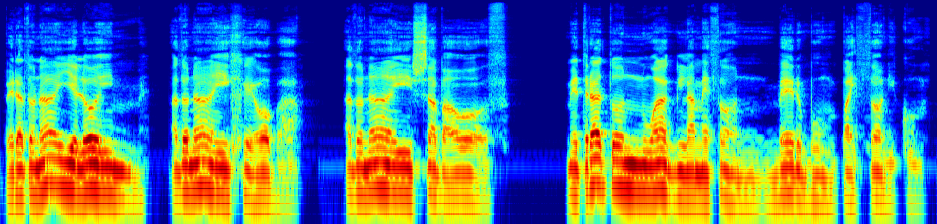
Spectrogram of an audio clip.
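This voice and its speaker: A man voicing a young male occultist in an audiobook, intoning a solemn ritual incantation slowly and monotonously. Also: fairly low pitch. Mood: solemn, incantatory. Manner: slow, monotonous, intoned chanting.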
